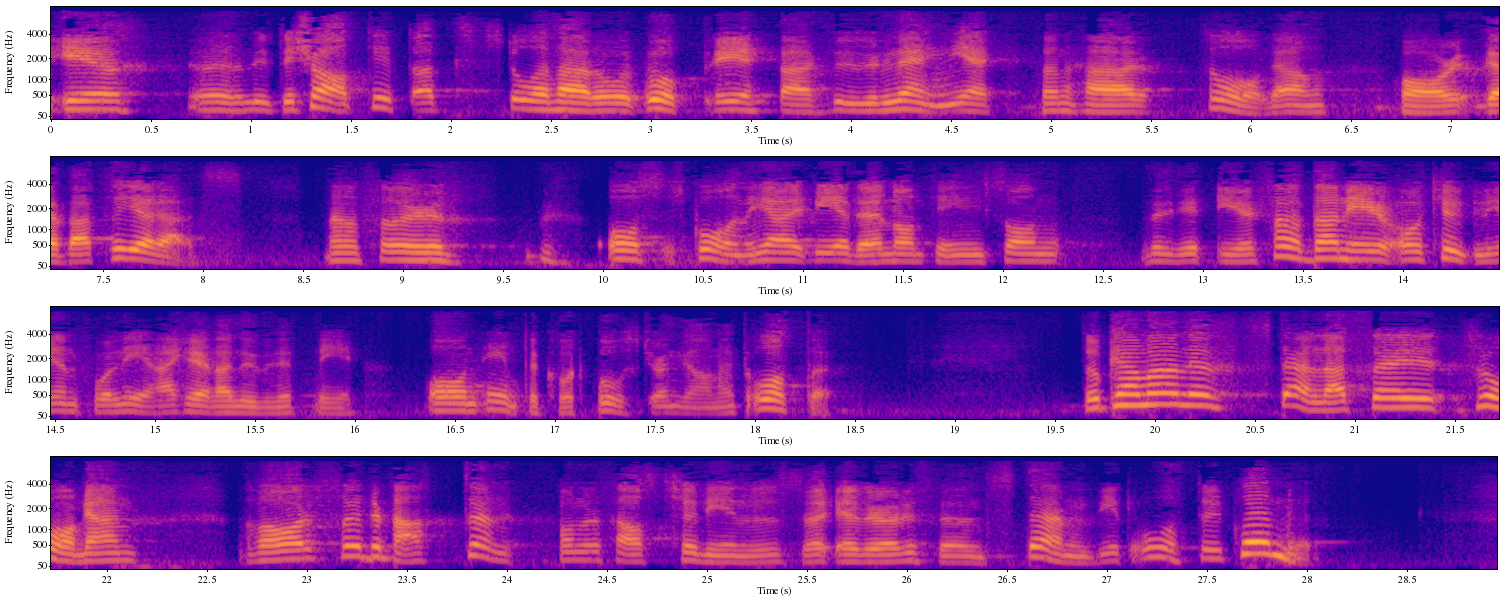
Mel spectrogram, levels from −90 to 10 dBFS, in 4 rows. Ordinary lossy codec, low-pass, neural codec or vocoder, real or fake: MP3, 32 kbps; 7.2 kHz; codec, 16 kHz, 0.5 kbps, X-Codec, HuBERT features, trained on general audio; fake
